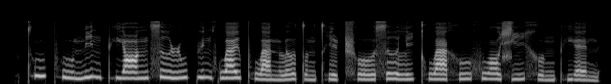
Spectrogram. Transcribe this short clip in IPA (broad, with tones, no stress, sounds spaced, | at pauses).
t̪ʰ u˥ pʰ u˨˩ n̪ i˥˩ n pʰ j ɑ˧˥ ŋ s ɹ̩˥˧ ɻ u˥˧ p y˥˩ n k w a˥ ɪ̯ pʰ w a˨˩ n l ɤ˥˩ t̪ ɤ˩ ŋ t̪ʰ i˨˩ ʈ͡ʂʰ o˧˥ ʊ̯ s ɹ̩˥˧ l i˥˧ kʰ w ä˥˩ x u˥ x w ɔ˥˩ ɕ i˥ x ʊ˧˥ ŋ pʰ j ɛ˥˩ n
